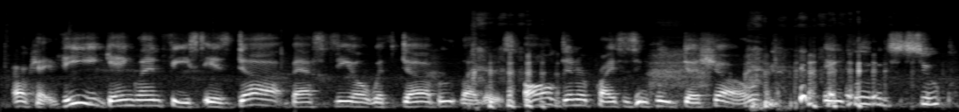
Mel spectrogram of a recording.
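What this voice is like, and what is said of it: Put-on accent. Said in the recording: “can do it in an accent.”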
